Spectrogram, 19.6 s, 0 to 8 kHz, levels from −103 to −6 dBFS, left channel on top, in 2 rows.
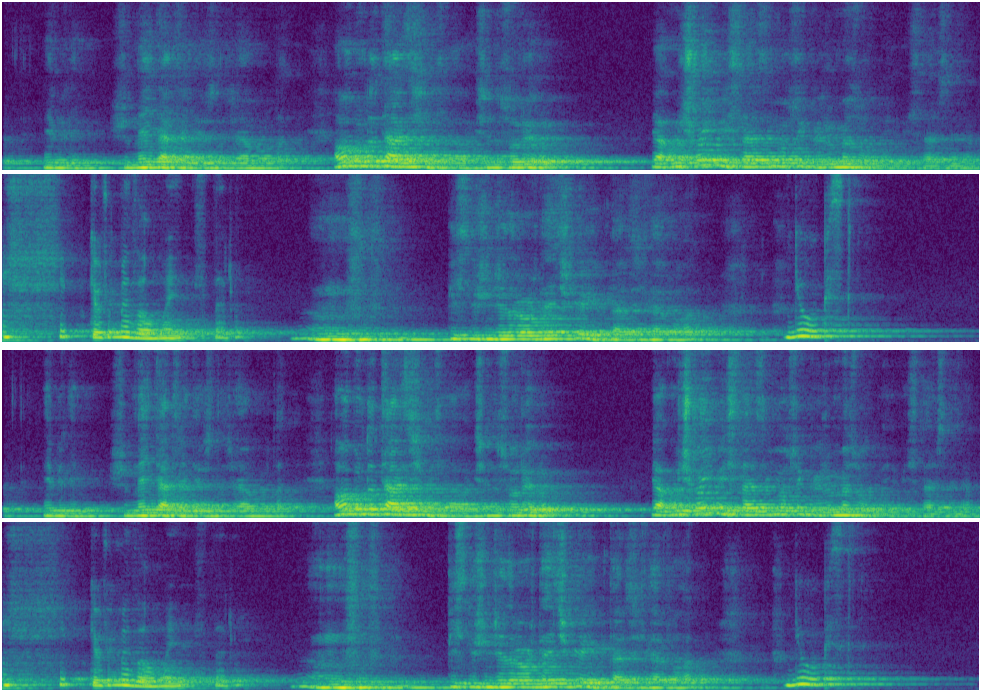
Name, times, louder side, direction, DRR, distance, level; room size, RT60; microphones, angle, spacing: voice 1, 0.4-0.8 1.2-2.8 3.3-5.5 6.5-9.7 12.7-16.7, equal, 85° right, 1 dB, 7.0 m, -22 dB
voice 2, 9.8-12.2 17.6-18.3, left 1 dB, 40° left, 4 dB, 1.9 m, -23 dB
25.5 x 17.5 x 8.0 m, 2.3 s
head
